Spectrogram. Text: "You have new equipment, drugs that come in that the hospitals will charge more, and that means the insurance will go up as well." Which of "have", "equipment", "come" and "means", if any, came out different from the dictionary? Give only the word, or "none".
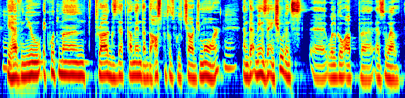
none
